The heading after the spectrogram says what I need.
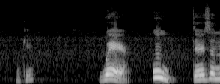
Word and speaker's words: où: Où se trouve le restaurant? Okay. Où? It's like who, this pronunciation, but it means where.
